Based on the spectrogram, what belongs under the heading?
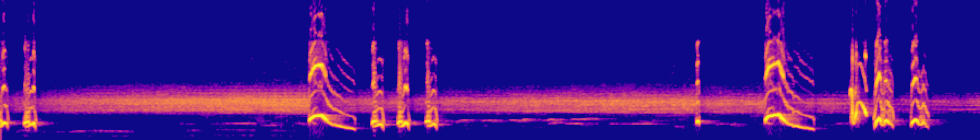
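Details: Orange-headed thrush lure song prompting others to sing, given in scattered bursts of sharp whistled notes and slurred falling whistles with long quiet gaps and a constant high-pitched hiss.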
